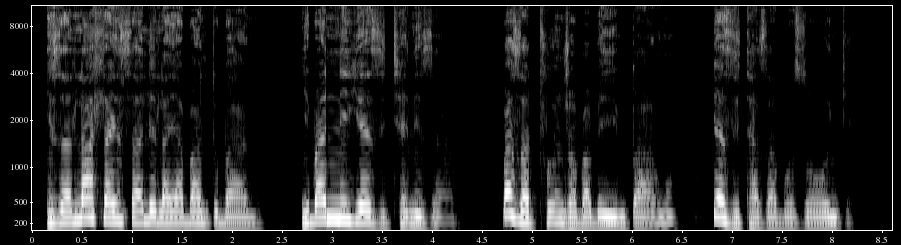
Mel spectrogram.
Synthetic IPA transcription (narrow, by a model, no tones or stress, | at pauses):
ŋizalaɬainsalɛlajaβantʼuβaːmi | ŋiβaniɣɛezitʰenizaːβɔ | βazatʰund͡ʒʱwaβaβɛjimpʼaŋɔ | jezitʰazaβɔzɔːŋkʼɛ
